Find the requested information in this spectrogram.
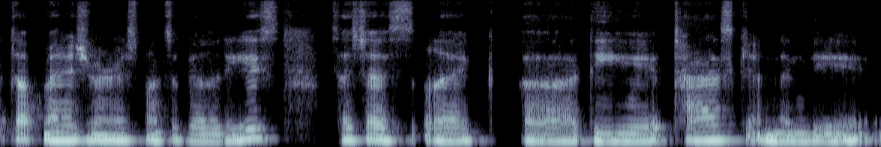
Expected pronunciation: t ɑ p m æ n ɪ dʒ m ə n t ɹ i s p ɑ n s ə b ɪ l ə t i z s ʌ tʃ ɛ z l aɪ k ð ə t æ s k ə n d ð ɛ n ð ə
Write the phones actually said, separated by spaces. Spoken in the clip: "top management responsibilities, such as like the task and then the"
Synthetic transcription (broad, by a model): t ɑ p m æ n ɪ dʒ m ə n t ɹ i s p ɑ n s ə b ɪ l ə t i z s ʌ tʃ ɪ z l aɪ k ð ə t æ s k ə n ð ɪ n ð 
